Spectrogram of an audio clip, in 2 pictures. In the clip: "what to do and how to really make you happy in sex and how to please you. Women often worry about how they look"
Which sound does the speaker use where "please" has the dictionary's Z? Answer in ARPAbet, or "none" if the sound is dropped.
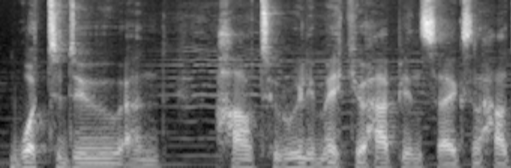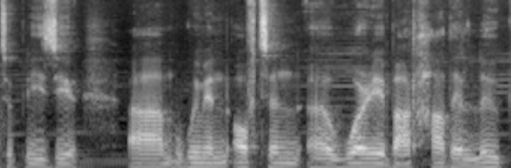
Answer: Z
